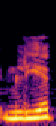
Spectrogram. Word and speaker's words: Mljet: Esta se escribe más raro, se escribe M-L-J-E-T, la J como I, ¿no? Y Mliet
